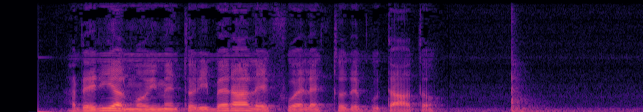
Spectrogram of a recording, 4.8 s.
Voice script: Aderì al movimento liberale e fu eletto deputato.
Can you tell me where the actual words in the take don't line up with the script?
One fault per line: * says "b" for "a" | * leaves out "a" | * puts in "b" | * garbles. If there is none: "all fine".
all fine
